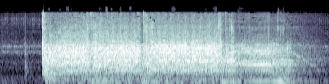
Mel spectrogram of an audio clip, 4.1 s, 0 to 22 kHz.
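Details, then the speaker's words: Kohler Magnum 20 engine on a Wizard mower, first start attempt after repairs, jumped on 12 volts: loud cranking, starter rises into a whine and disengages before catching; owner suspects broken starter magnets. "You know, when you hear that starter going meow and it disengages, that's because them magnets are broken."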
